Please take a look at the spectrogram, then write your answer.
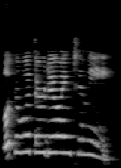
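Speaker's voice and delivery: high, whiny mock complaint. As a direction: whine like a seller who feels cheated. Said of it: "be like".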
